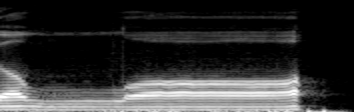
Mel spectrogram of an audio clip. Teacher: لفظ اللہ کو موٹا ادا کریں گے، اس سے پہلے حرف پر زبر ہے اور وقف کی صورت میں جو ہے یہ ہا ساکن ہو جائے گی اور مد کے ساتھ وقف کر سکتے ہیں۔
